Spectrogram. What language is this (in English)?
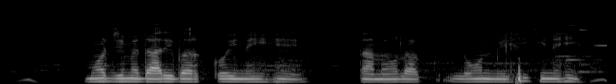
Chhattisgarhi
